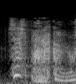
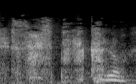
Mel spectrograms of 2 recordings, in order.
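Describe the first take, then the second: First: Said in the usual way. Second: Slow, whispered, near tears; tearful plea. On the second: Acted. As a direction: plead in a choked whisper. Maid begging drunk guest to get up.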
